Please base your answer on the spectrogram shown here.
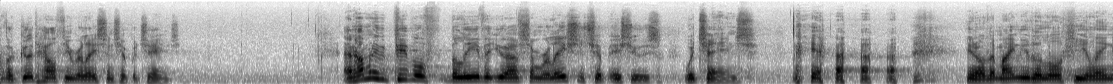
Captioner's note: laughs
